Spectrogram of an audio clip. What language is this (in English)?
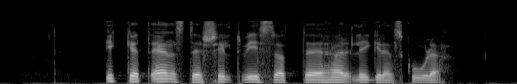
Norwegian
